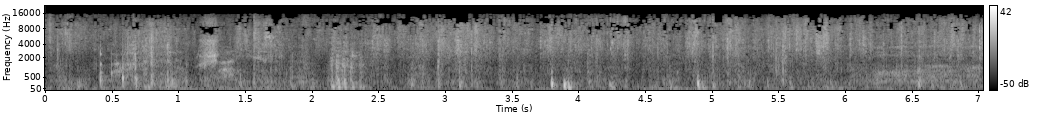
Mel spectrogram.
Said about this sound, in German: Hört ihr die Äste? Ich mache das Mikrofon mal ein bisschen empfindlicher. Oh, nicht weit von mir. Oh, direkt links. Oh, das ist der Elefant.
